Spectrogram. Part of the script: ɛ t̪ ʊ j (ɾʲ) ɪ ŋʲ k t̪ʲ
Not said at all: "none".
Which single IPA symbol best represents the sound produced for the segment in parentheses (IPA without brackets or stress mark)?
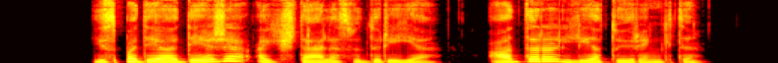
ɾʲ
